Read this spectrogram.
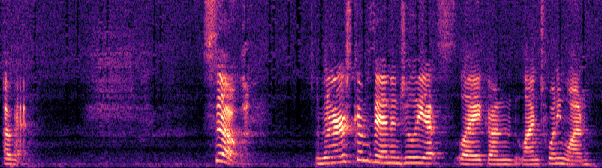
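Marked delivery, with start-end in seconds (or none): none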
